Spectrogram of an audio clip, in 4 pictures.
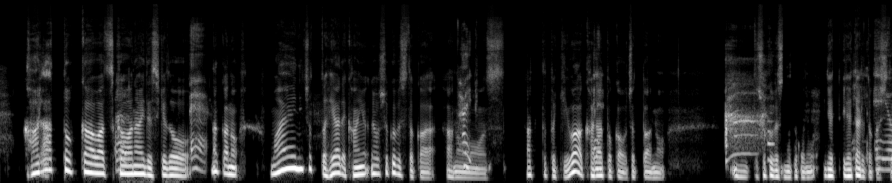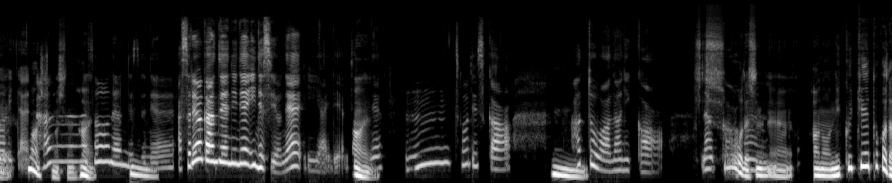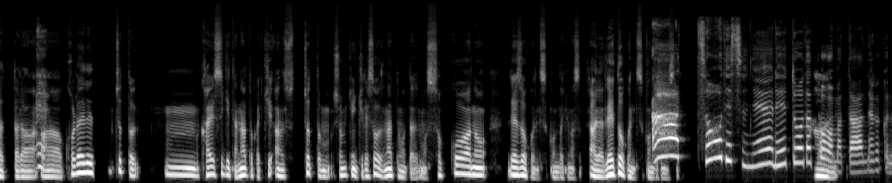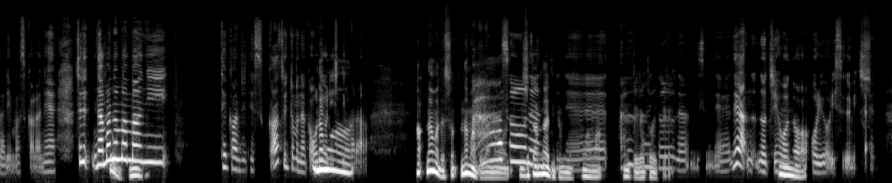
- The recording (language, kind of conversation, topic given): Japanese, podcast, フードロスを減らすために普段どんな工夫をしていますか？
- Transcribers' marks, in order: tapping; other background noise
